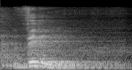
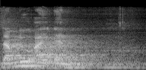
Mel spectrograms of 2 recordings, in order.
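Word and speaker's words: Nguyen: u y e n we write this as n g u y e n but pronounced as vin i read it you know it's w-i-n when you pronounce when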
